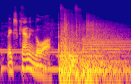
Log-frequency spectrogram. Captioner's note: cannon thunders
